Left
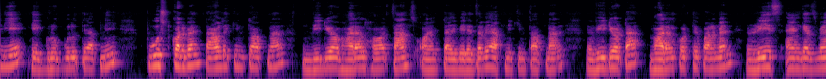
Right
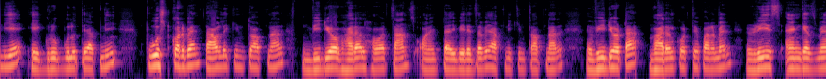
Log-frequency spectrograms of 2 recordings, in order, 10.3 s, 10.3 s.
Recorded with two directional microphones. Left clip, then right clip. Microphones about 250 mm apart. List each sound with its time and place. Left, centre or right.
0.0 s speech: right
3.8 s speech: right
